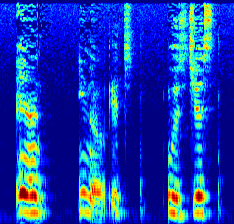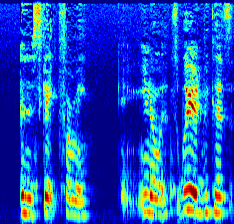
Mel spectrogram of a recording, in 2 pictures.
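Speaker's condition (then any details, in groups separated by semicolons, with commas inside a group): Cerebral palsy; from birth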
